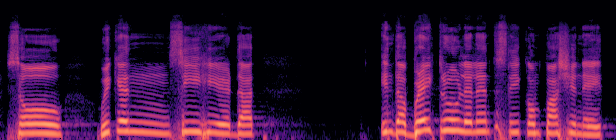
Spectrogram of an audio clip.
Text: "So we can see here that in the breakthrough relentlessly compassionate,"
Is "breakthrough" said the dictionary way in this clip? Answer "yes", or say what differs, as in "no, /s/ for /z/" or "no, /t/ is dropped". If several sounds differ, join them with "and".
no, /t/ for /θ/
